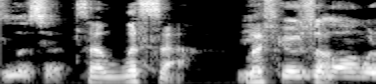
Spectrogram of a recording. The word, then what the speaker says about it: Lissa: hospital he's with your sister Lisa which is spelled with two s's for some reason really yes is it Le no Lissa Lissa Lissa L Lissa you got to say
